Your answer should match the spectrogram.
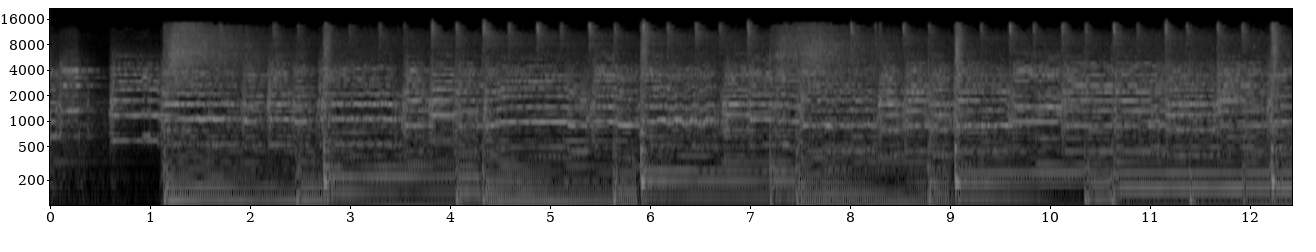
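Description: Instrumental section of a rock song: an electric guitar plays a melodic lead line with long held notes over bass and drums. The band drops away briefly just under a second in, then comes back in.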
